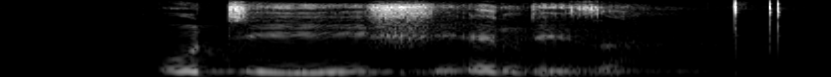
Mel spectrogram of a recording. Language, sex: Xhosa, male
